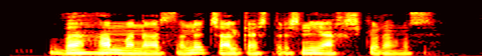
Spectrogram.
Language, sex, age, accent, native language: Uzbek, male, 18-24, Buxoro, Uzbek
